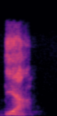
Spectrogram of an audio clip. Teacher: Via, la I y la A. La I es cerrada y la A es abierta, ¿no?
